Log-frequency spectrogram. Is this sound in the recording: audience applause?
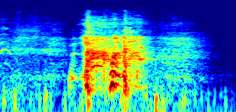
no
